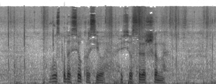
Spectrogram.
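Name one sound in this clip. A man speaks loudly from a short distance outdoors.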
